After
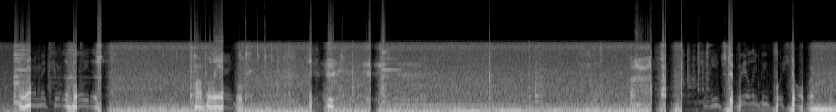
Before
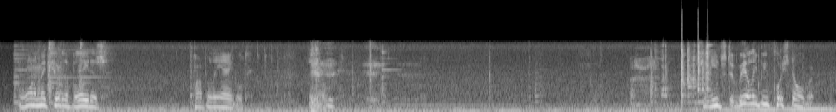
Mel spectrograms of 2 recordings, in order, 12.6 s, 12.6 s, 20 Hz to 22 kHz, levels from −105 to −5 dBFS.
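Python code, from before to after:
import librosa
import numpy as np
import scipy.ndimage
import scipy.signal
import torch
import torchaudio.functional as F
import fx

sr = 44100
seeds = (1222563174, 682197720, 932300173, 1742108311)

y = fx.gate_flip(x, sr, shuts_db=-21.0, range_db=-35)
y = fx.slew_limit(y, sr, full_power_hz=30.0)
y = F.gain(torch.from_numpy(y), 1.5).numpy()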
